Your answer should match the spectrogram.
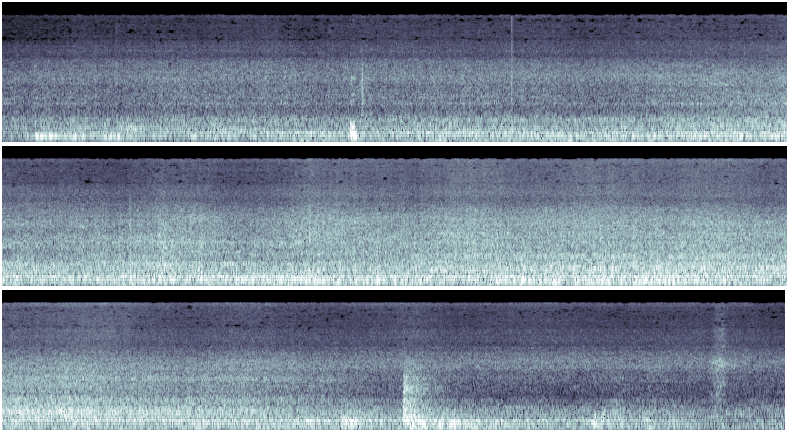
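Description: Automatic car-wash machinery working over the car, heard from inside the cabin: a steady rumbling wash of water and machine noise that builds up in the middle and eases off again. There is a sharp knock about three and a half seconds in and a couple of knocks near the end.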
